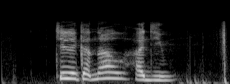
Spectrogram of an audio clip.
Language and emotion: Russian, positive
